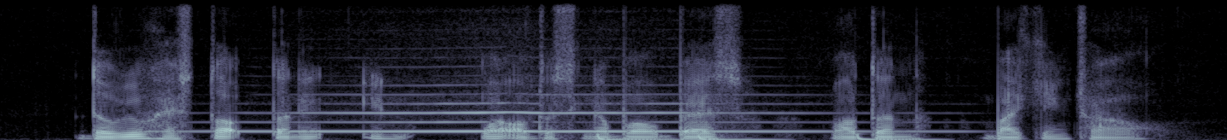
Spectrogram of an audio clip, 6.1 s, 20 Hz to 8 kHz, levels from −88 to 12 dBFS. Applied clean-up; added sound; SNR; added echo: none; Wind instrument, woodwind instrument + Bass drum; 5 dB; none.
